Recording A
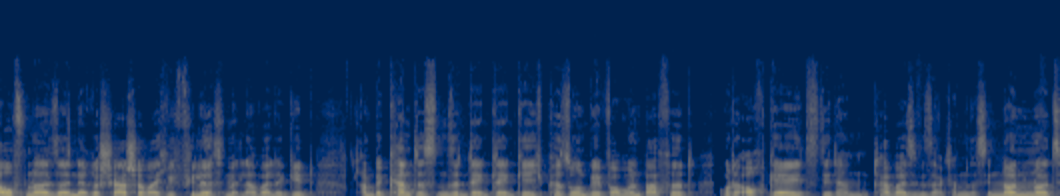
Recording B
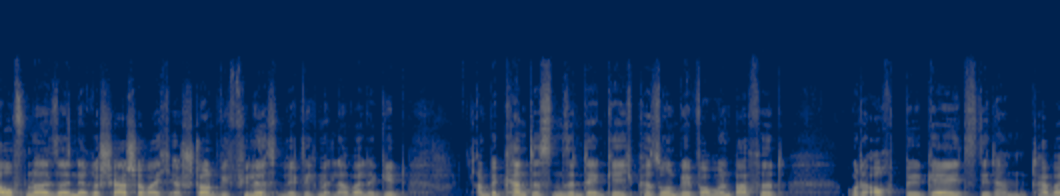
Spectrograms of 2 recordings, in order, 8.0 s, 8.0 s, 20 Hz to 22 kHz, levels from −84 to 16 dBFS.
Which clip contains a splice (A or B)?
A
